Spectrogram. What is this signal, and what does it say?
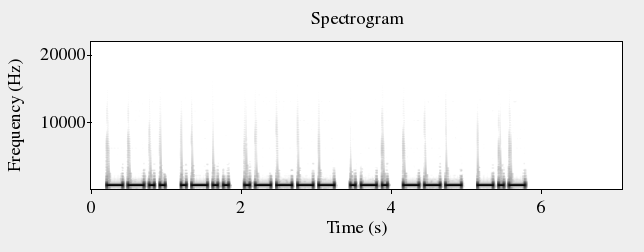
Morse code, heard as a keyed tone, about 17 wpm, 700 Hz. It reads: ZL1ROK
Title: DXCC-100 Call Signs - 6 Characters - Repeated 3x - 17wpm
